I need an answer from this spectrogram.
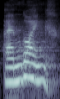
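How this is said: It is said with an American English accent. The speaker calls it right. "Correctly अपने को American लेकर वो touch लेके आना"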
